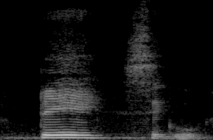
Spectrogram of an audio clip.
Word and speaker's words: pêssego: Pêssego. Tá vendo? Observem, eu fecho a minha boca para falar a sílaba. Pêssego. Então, por isso que nessa sílaba eu uso acento circunflexo.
